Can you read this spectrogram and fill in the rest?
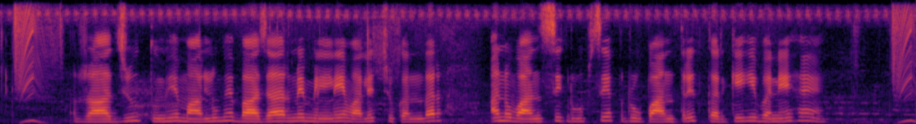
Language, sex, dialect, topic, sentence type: Hindi, female, Kanauji Braj Bhasha, agriculture, statement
